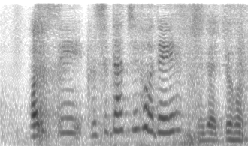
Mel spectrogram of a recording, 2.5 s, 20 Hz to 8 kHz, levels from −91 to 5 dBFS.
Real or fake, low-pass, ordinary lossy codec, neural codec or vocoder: fake; 7.2 kHz; none; codec, 24 kHz, 0.5 kbps, DualCodec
